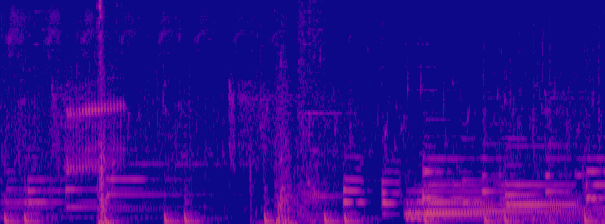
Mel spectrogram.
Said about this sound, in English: There's a frog.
